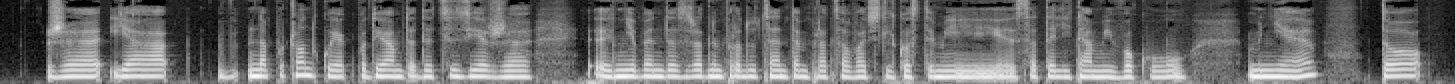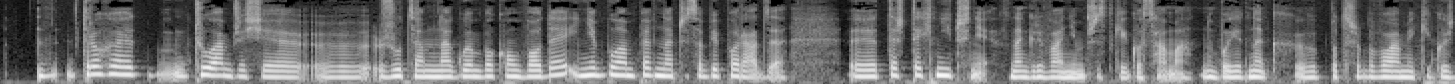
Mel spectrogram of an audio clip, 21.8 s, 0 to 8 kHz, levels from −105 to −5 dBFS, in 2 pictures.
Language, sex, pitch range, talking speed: Polish, female, 170-190 Hz, 130 wpm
